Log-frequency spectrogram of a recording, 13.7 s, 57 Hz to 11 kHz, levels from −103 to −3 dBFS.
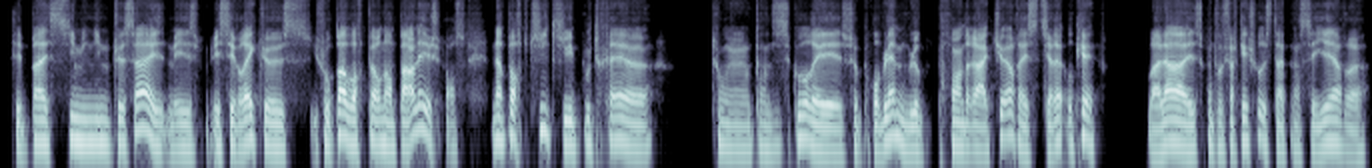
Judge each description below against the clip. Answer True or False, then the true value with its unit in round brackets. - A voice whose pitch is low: True (120 Hz)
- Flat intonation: False (3.1 semitones)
